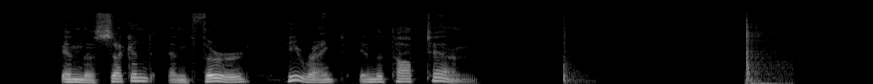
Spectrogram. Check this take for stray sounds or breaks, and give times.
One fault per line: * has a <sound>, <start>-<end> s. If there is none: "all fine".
* has a thud, 5.6-6.0 s
* has a thud, 7.4-8.0 s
